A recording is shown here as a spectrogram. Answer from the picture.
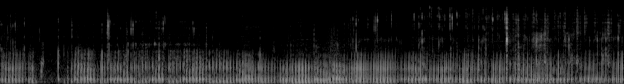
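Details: Tiny kitten eating chicken, with a steady low rumbling purr that pulses throughout. Soft wet chewing clicks and smacking sound over it, recorded close up indoors.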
